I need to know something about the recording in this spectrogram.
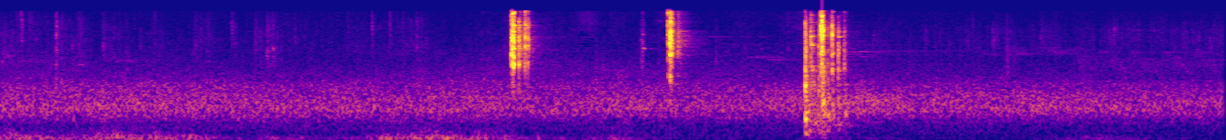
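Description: Small metal tool parts clicking as they are handled, three sharp clicks in the middle stretch, the last one loudest, over a low rumbling background.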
